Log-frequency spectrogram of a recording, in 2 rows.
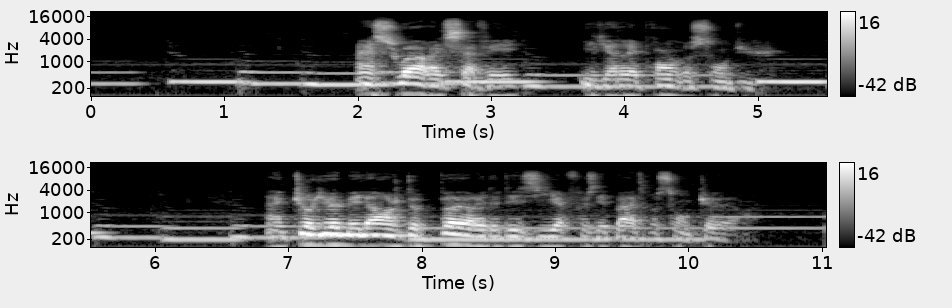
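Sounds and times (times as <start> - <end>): slow low held music notes: 0.0 - 11.0.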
